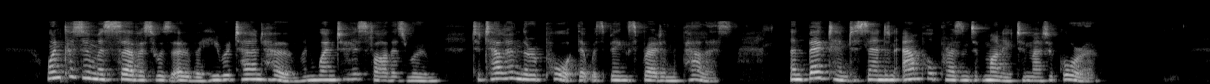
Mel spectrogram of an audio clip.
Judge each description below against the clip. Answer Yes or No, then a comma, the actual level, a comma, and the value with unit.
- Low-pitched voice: No, high, 205 Hz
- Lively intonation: No, average, 4.0 semitones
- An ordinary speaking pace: Yes, average, 190 wpm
